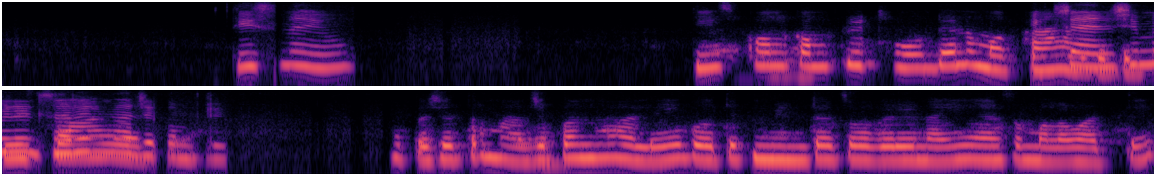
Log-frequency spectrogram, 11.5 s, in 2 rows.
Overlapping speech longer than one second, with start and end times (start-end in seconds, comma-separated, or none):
5.2-6.9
